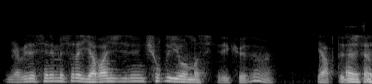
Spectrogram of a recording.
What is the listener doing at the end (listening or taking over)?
taking over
